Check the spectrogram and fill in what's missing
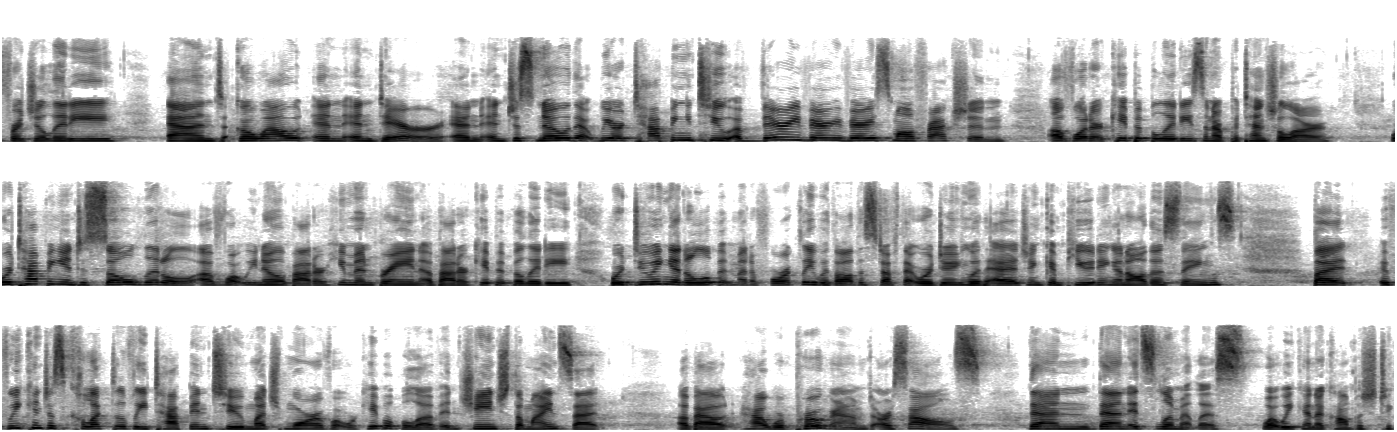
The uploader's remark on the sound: This episode of Over the Edge was recorded live at Edge Computing World.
